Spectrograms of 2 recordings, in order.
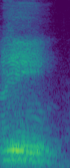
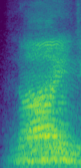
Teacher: In the first word 19, which part of the word is stressed? Teen.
